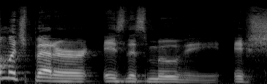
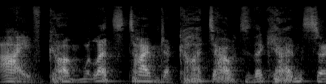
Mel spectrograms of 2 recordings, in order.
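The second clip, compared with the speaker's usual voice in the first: weird put-on gravelly, rough male voice; 7 dB quieter than usual. Recapping a movie, quoting the thing that speaks, in a weird gravelly male voice. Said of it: "a weird, gravelly male voice".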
